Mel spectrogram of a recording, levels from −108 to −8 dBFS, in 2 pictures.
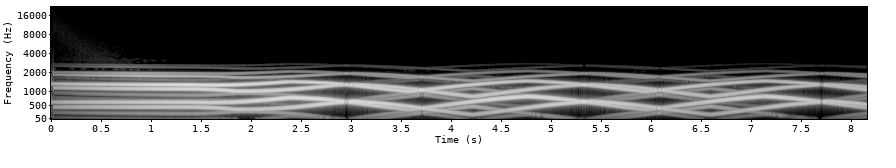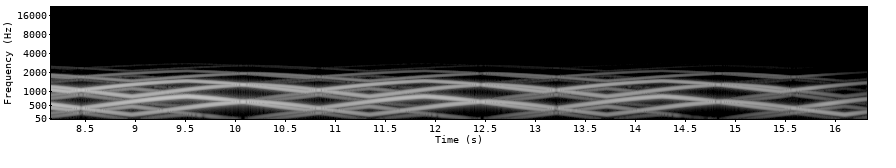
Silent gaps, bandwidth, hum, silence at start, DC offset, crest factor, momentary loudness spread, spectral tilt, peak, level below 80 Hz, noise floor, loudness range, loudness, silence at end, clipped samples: none; 2.8 kHz; none; 0 s; under 0.1%; 16 dB; 22 LU; 2.5 dB/octave; -12 dBFS; -76 dBFS; -49 dBFS; 19 LU; -26 LUFS; 0.15 s; under 0.1%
